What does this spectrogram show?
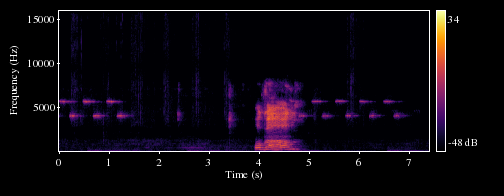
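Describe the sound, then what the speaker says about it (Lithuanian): Birds chirp in the video game Slender: short, high, repeated tweets in an even pattern, fairly faint, while people talk over them and one brief louder vocal burst rises in the middle. "Čia paukščius čiulba."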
